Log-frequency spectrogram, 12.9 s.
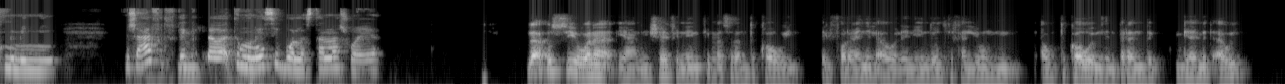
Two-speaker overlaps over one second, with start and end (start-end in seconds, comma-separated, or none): none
